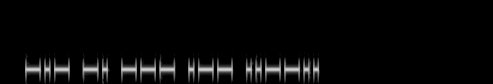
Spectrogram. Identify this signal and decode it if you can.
Morse code, heard as a keyed tone, about 25 wpm, 700 Hz. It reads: KNOW?
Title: 3x Word-Spacing - Sentences from Top 200 Words - 25wpm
